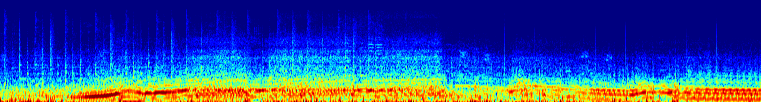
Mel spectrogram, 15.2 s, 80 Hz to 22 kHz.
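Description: McLaren 650S's twin-turbo V8 heard at the exhaust, pulling through the gears: the pitch climbs and drops sharply at each gear change, then falls with short throttle blips on the way down, settling to a steady low note near the end.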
